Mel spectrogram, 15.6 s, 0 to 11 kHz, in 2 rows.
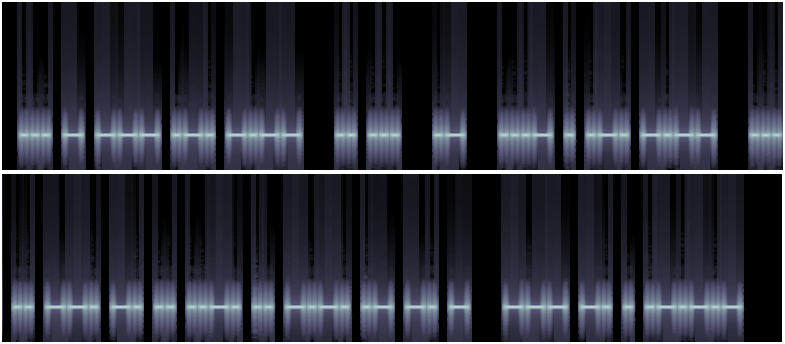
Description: Morse code, heard as a keyed tone, about 22 wpm, 700 Hz. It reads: STORY IS A VERY SIGNIFICANT ONE.
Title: Sentences from Top 1000 Words - Review Part 6 - 22wpm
